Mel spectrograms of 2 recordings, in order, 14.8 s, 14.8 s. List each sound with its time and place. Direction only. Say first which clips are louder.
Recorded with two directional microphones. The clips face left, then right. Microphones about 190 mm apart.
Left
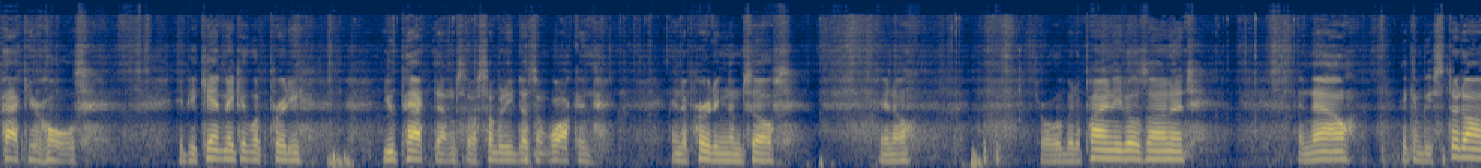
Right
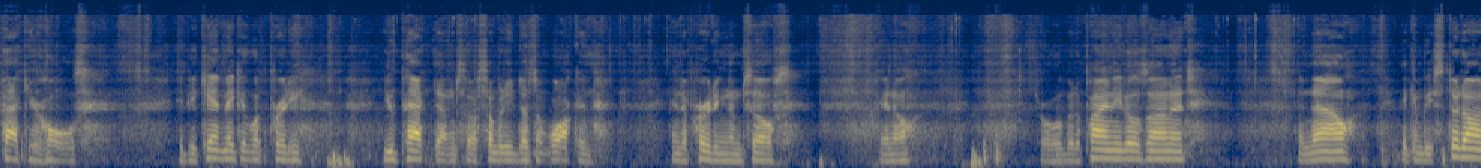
0.0 s speech: left 2 dB; 15° left (ahead or behind)
10.3 s speech: left 6 dB; 25° left (ahead or behind)
13.0 s speech: left 2 dB; 10° left (ahead or behind)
